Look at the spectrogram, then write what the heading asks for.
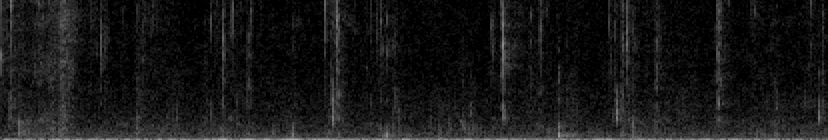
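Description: A person chewing a mouthful of spicy cold noodles close to the microphone, with many small, irregular wet clicks and smacks.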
